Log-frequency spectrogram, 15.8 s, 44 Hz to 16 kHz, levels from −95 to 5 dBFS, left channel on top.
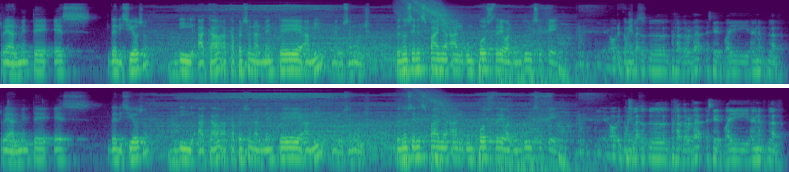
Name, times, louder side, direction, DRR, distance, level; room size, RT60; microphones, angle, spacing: voice 1, 0.0-1.8 2.1-3.0 3.6-7.4 7.9-11.2 12.2-12.7, left 1 dB, 45° left, 1.6 m, -27 dB
sound 1, 2.4-12.1, right 1 dB, 15° right, 0.9 m, -37 dB
voice 2, 3.4-3.7 8.0-8.2 8.7-8.8 11.2-11.3 11.7-15.7, right 3 dB, 80° right, 0.8 m, -33 dB
sound 2, 7.9-12.5, left 4 dB, 75° left, 2.9 m, -41 dB
28.0 x 16.0 x 7.8 m
head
